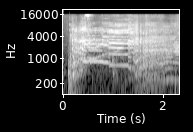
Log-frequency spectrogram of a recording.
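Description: A door squeaking open on its hinges: a sudden start, then a squeaky creak with several held and sliding pitches for about a second and a half, fading away.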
